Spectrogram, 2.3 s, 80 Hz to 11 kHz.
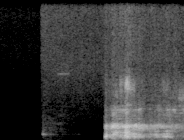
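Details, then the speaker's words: Twin pregnancy ultrasound, one twin measuring 10 weeks 5 days versus 11 weeks 6 days for the other; silence, then a brief pulsing Doppler whoosh of the lower twin's fetal heartbeat. "এটা শুনতে পাচ্ছেন বাচ্চার heartbeat. তার মূলত বাচ্চার heartbeat."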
